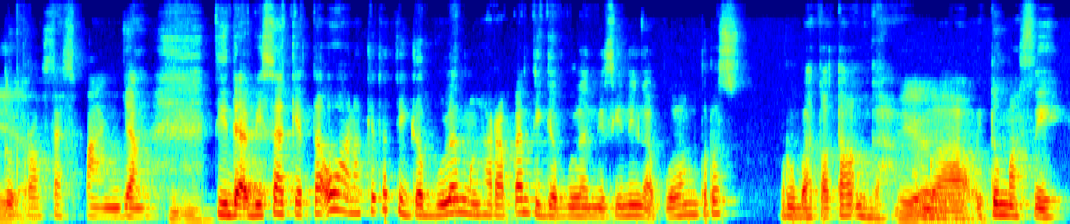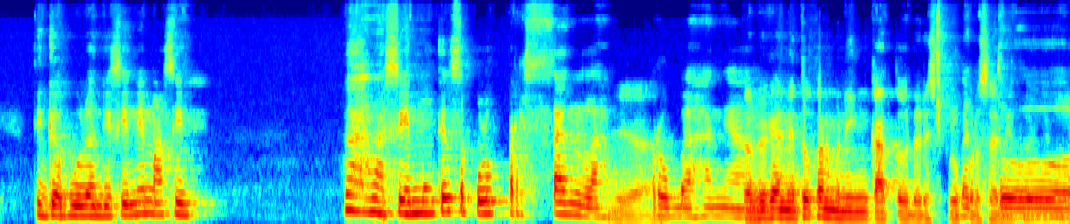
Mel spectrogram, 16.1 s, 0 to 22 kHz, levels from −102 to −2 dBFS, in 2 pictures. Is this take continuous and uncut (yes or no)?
yes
